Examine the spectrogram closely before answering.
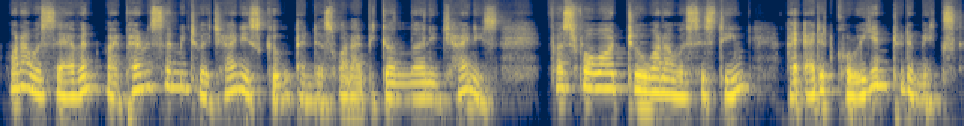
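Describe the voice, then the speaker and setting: Young woman with very creaky voice. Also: mid-range voice, expressive, fairly quick. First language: Burmese. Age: early 20s. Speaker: language-learning vlogger. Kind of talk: scripted advice narration to viewers.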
